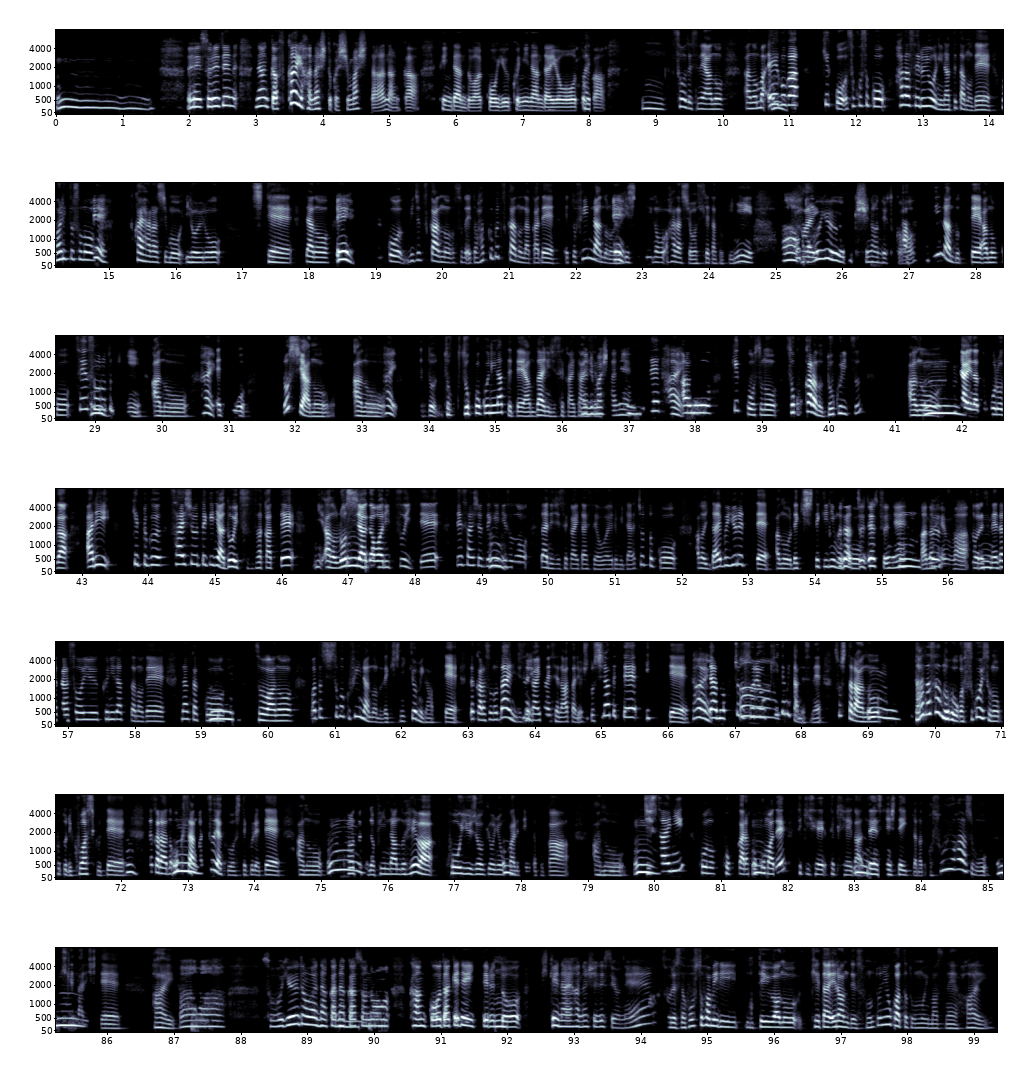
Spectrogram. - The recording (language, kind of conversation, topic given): Japanese, podcast, 心が温かくなった親切な出会いは、どんな出来事でしたか？
- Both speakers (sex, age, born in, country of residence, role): female, 35-39, Japan, Japan, guest; female, 50-54, Japan, Japan, host
- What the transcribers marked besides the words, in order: none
